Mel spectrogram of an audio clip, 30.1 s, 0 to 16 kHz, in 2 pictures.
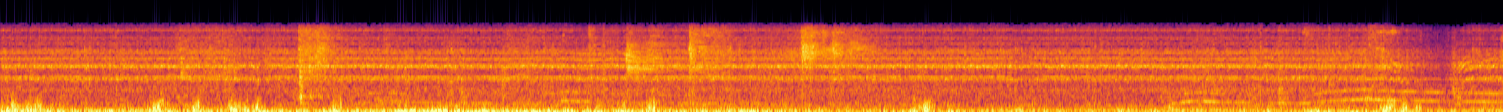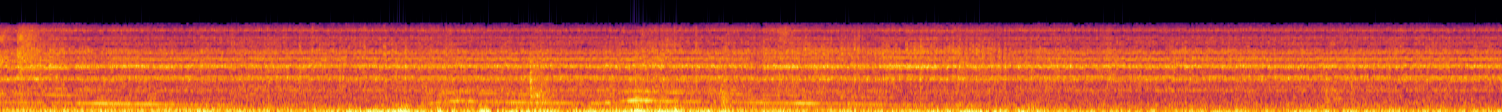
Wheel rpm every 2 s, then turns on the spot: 160, 160, 160, 160, 160, 160, 150, 110, 160, 160, 160, 160, 160, 160, 160.
none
